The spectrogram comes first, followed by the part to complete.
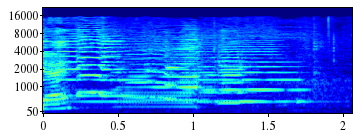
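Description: Steady held notes from an acoustic instrument, sounding together as a sustained chord while the players get ready to start; a lower note drops out about a second in.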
